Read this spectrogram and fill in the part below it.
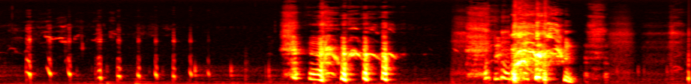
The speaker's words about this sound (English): I almost coughed to death.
